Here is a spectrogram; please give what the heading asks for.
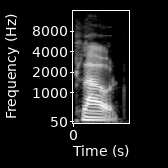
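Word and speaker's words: Plaud: I recently went to Virgin and I picked up this device called cloud. Very easy. rhymes with very much rhymes with cloud.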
